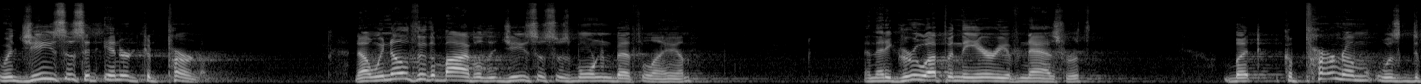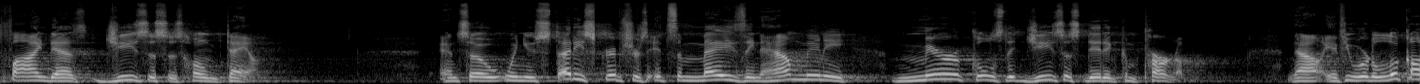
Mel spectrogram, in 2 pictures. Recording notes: Recorded live during our Wednesday night service.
